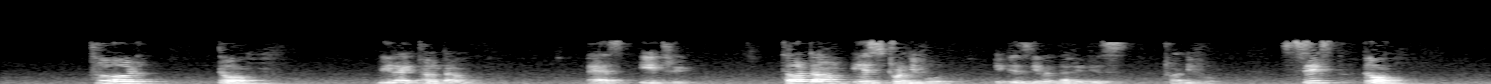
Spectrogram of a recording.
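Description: A man speaks calmly nearby, explaining.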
